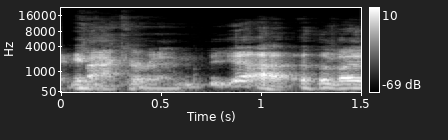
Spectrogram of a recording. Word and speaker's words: Baccarin: keep saying back the same thing you're saying baccarin yeah am i not saying it right no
